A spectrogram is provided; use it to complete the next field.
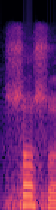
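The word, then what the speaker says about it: σώζω: el original griego es la palabra soso con acento en la primera o soso y z al final y Por qué es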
